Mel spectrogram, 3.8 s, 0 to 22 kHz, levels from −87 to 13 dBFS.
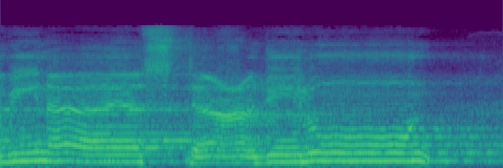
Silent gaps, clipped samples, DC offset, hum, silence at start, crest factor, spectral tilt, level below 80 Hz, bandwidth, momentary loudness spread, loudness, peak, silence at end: none; under 0.1%; under 0.1%; none; 0 s; 10 dB; -5.5 dB/octave; -48 dBFS; 11.5 kHz; 3 LU; -16 LUFS; -6 dBFS; 0 s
